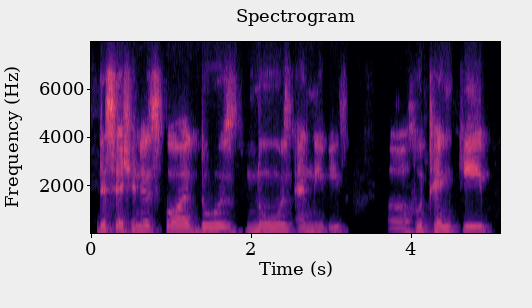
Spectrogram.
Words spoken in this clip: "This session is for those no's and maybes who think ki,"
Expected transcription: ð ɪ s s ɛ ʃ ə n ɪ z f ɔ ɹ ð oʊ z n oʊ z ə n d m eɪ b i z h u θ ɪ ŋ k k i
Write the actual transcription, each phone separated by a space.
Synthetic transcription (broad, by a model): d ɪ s s ɛ ʃ ə n ɪ z f ɔ ɹ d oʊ z n oʊ z ə n d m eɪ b i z h u t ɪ ŋ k k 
